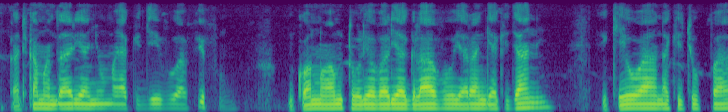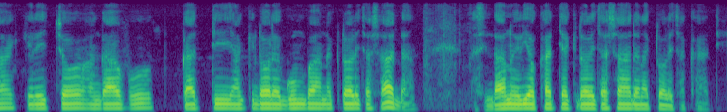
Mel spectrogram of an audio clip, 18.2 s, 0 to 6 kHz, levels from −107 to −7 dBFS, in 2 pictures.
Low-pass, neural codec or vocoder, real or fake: 5.4 kHz; none; real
